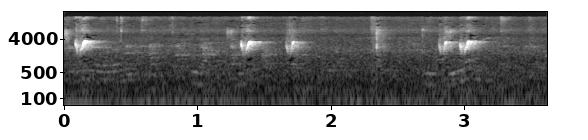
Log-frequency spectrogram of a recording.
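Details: Scarlet-backed flowerpecker in Long Thành, Vietnam, singing competitively as a decoy bird, giving thin, high, clicking chips in three brief bursts about every one and a half seconds, over a low background hum.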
